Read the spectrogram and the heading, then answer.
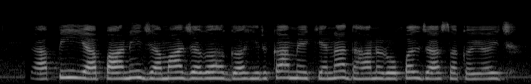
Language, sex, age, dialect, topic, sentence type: Maithili, female, 18-24, Bajjika, agriculture, question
